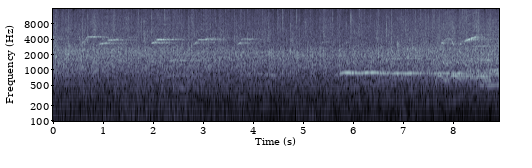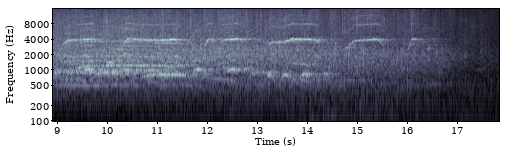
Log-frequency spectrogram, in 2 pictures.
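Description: A large wind band plays in a big echoing hall, swelling loud and then fading to an end.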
